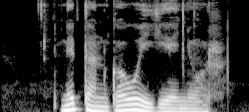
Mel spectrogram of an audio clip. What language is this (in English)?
Kalenjin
